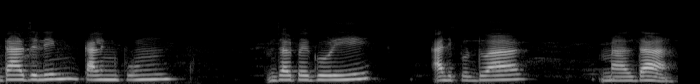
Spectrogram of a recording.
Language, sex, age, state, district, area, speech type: Nepali, female, 45-60, West Bengal, Jalpaiguri, rural, spontaneous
